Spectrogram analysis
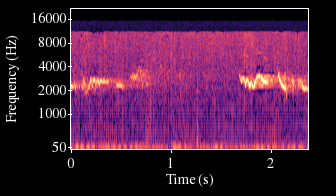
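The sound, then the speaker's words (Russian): A thrush singing its first, still timid song of the season, faint high chirping phrases in two short bursts separated by a pause. “Свою первую песню поет дрозд. Слышите? Пока еще очень робко.”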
